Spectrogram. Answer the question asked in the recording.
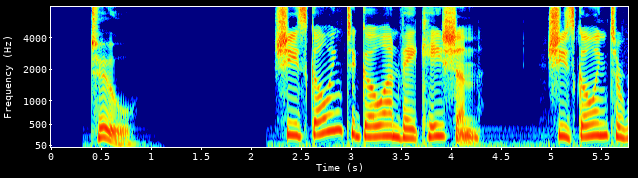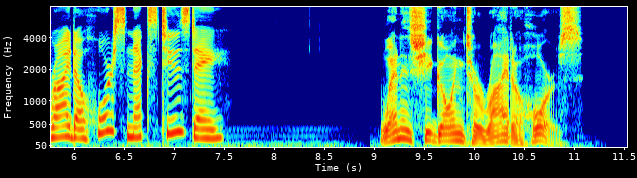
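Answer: next Tuesday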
